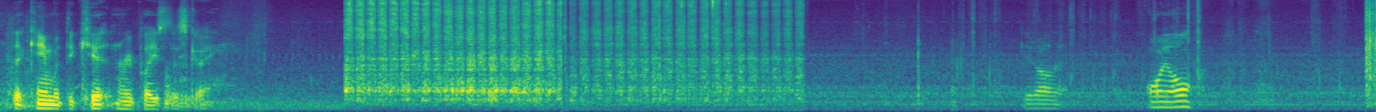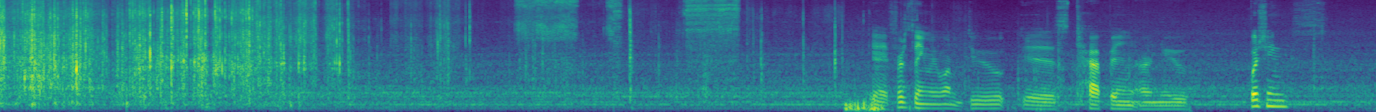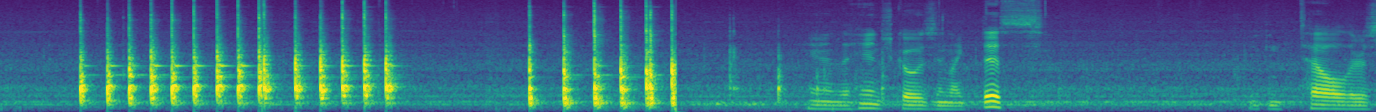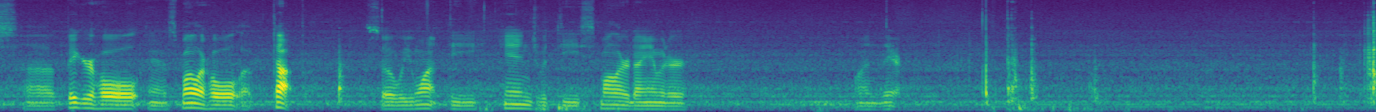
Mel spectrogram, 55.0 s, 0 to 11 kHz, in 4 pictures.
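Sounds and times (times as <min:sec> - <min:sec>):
hand scrubbing on metal: 0:03.5 - 0:08.1, 0:18.9 - 0:21.3.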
